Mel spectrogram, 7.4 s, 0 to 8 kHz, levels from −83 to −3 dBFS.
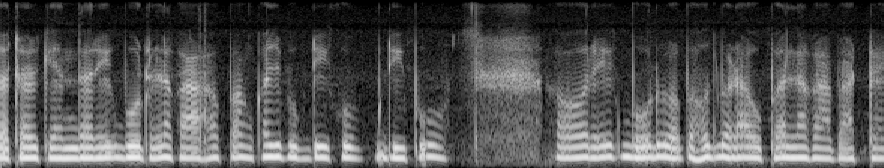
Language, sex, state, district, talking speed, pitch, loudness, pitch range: Bhojpuri, female, Uttar Pradesh, Deoria, 165 wpm, 190 Hz, -16 LUFS, 185-195 Hz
